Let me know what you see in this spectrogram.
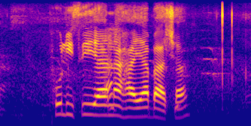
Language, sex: Southern Sotho, female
